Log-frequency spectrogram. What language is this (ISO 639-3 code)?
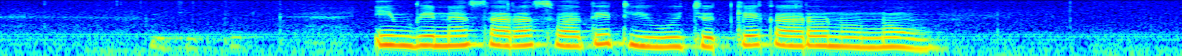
jav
